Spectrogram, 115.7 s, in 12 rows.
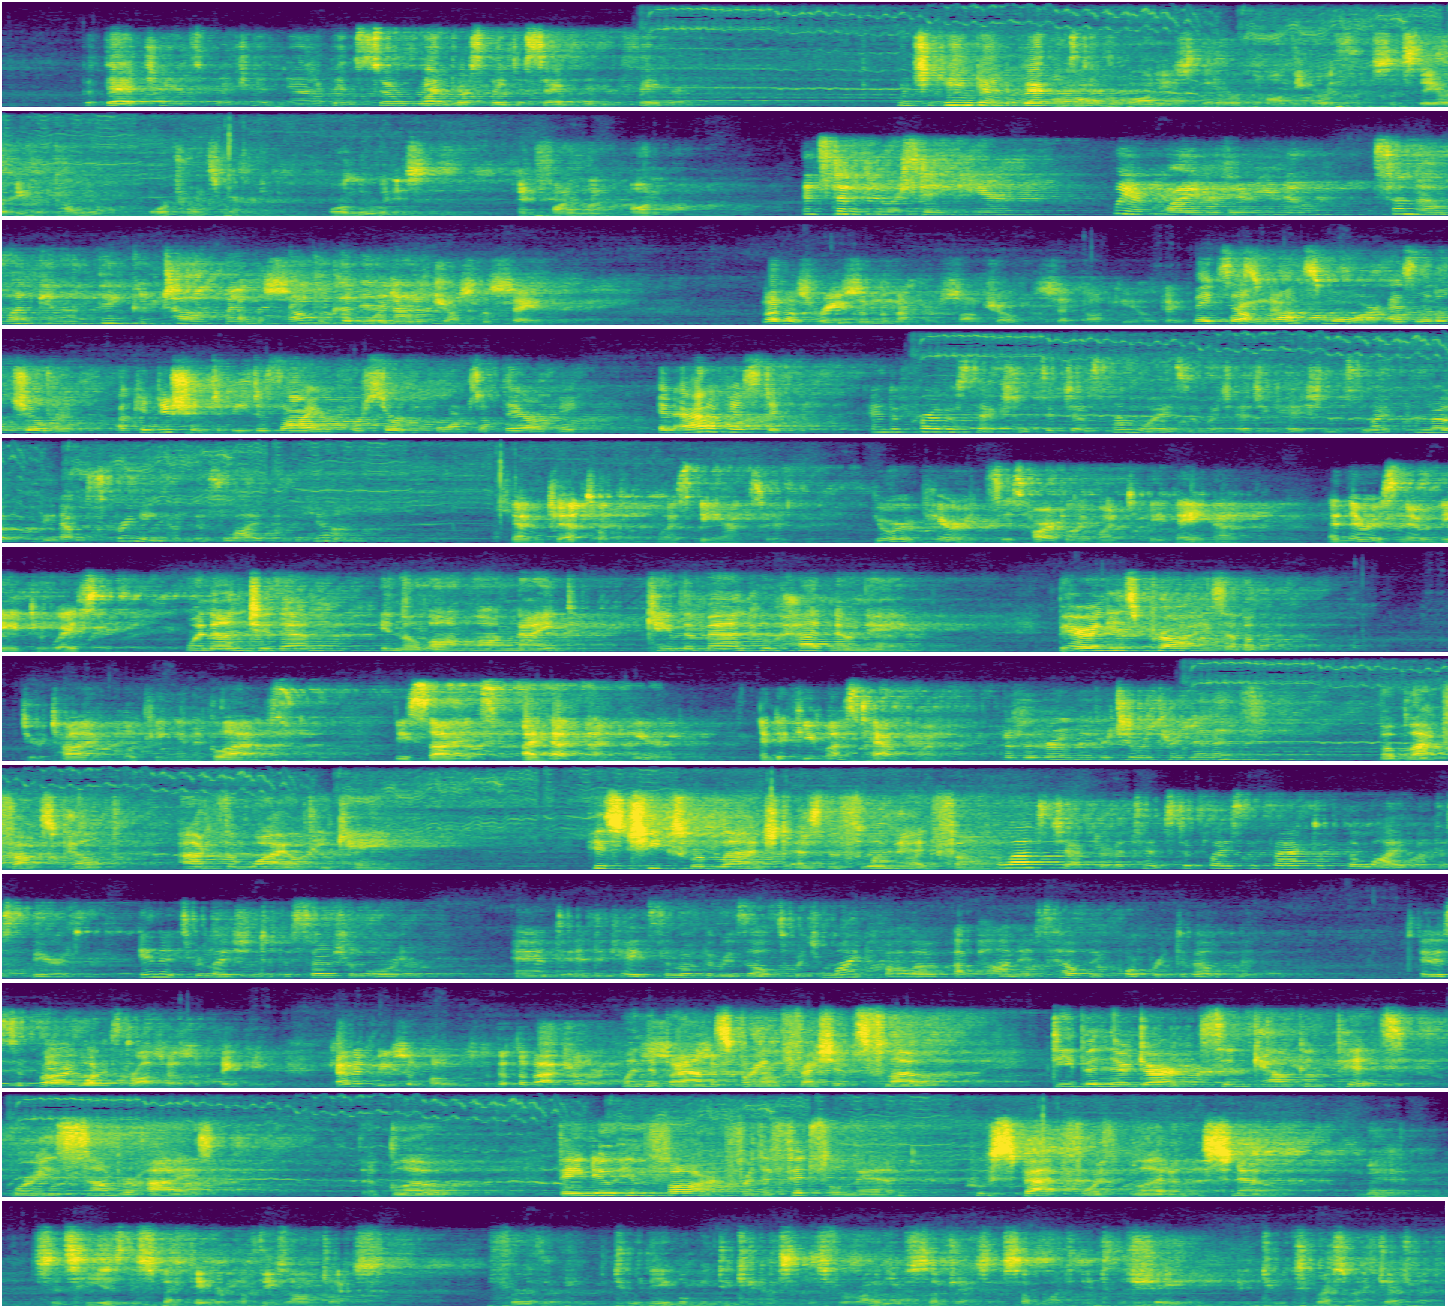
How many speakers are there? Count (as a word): eight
